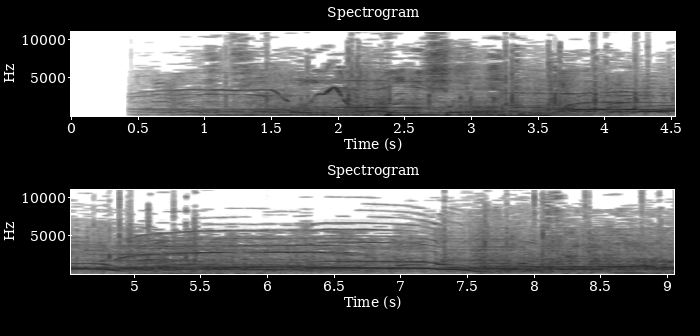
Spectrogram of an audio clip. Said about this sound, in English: At the end of the song, he said goodnight to Nashville. Let's listen to him leaving the stage and some fans in the crowd.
